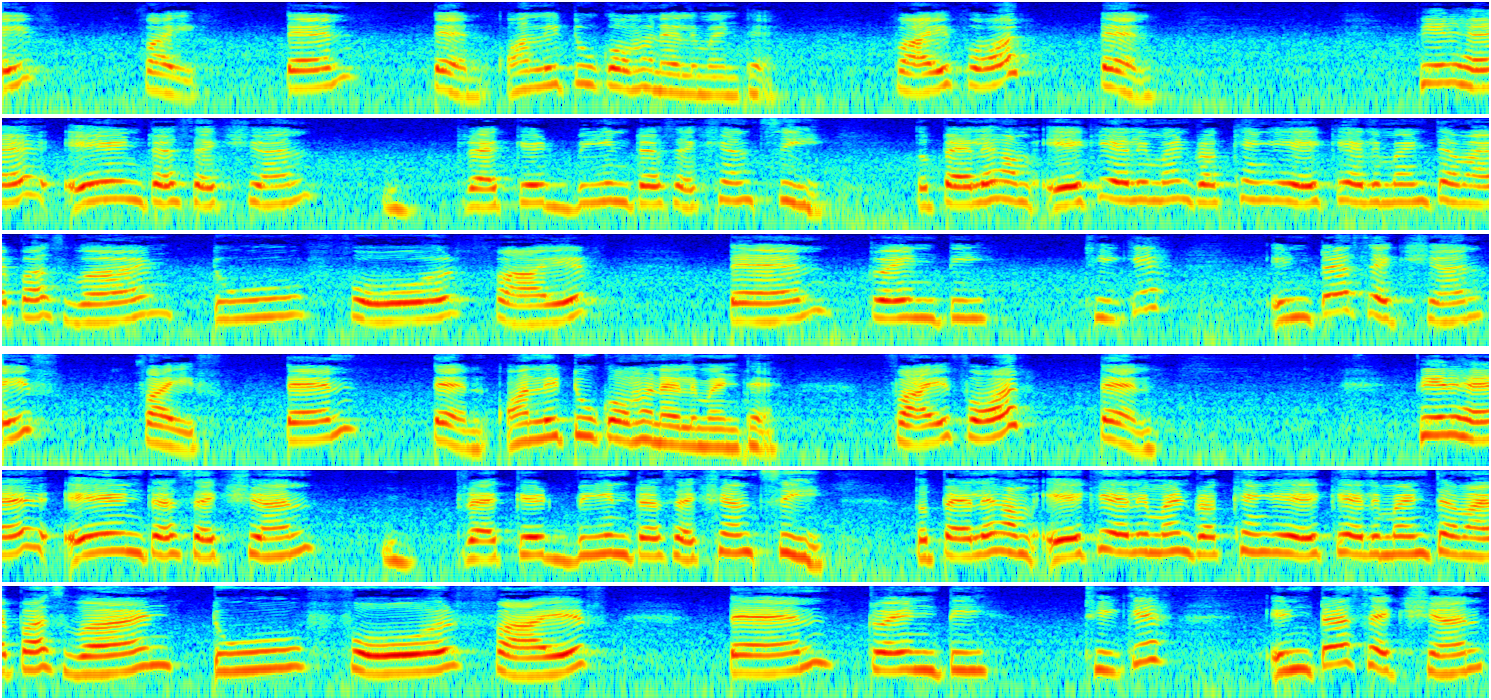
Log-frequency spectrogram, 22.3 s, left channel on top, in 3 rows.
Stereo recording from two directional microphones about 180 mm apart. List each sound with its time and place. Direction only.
1.4 s a woman's voice: 40° right (ahead or behind)
7.1 s a woman's voice: 35° right (ahead or behind)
